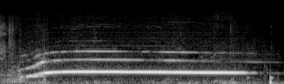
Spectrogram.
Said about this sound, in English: came across his coyote, and it raised its head and howled out loud in his backyard.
